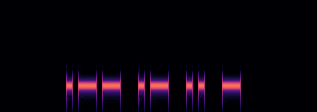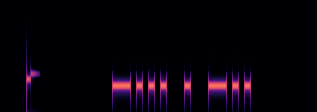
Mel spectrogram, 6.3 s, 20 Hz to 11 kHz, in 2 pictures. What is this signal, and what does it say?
Morse code, heard as a keyed tone, about 20 wpm, 700 Hz. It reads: WAIT BED
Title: Sentences from Top 500 Words - New Word Drill - 20wpm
